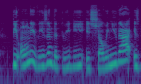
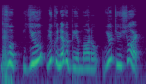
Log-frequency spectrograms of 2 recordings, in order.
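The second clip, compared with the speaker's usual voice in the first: scoffing put-down, louder, in a put-on voice; mocking Bob; 2 semitones higher, 7 dB louder than usual. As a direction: sneer it at her like a snob. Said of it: "And Bob's like".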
